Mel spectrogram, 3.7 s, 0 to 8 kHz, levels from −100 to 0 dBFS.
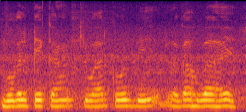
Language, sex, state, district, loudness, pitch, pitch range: Hindi, male, Uttar Pradesh, Lucknow, -15 LUFS, 160 Hz, 155-165 Hz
